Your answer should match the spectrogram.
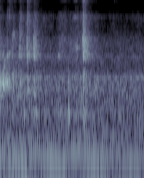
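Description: A few faint light taps and clicks from painting supplies being handled on a tabletop, over a steady low hum.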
